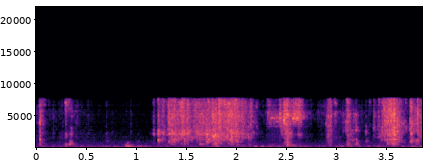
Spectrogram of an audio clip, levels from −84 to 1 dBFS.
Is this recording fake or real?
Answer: fake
